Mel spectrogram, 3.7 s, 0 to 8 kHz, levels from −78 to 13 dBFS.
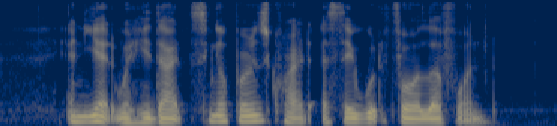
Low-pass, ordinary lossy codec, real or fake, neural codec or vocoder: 7.2 kHz; none; real; none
